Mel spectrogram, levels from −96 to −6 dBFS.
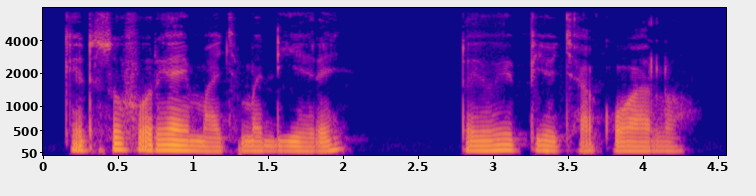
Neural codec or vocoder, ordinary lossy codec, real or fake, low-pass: none; none; real; 7.2 kHz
